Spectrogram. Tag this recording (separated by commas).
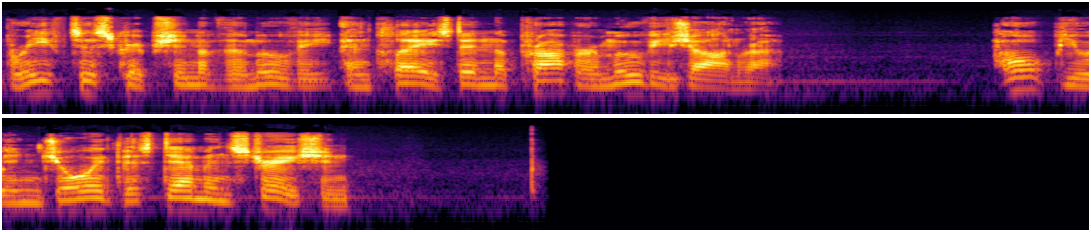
Speech, Narration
